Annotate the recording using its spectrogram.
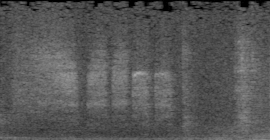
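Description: Dry-erase marker drawing on a whiteboard: a few short, light strokes about half a second to a second in, and one more near the end.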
